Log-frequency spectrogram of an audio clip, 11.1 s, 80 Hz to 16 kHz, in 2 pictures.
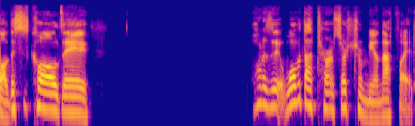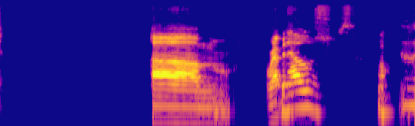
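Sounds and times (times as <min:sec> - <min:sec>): man speaking: 0:07.6 - 0:11.0.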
